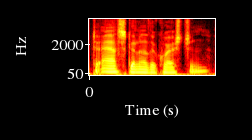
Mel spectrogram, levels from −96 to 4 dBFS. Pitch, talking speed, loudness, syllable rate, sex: 115 Hz, 190 wpm, -16 LUFS, 5.7 syllables/s, male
